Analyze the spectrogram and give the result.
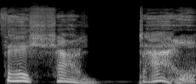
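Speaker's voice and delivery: hissed through the teeth, swooping pitch. Narrator reads a woman's line as she looks into the pit, hissed. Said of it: "she hissed".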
